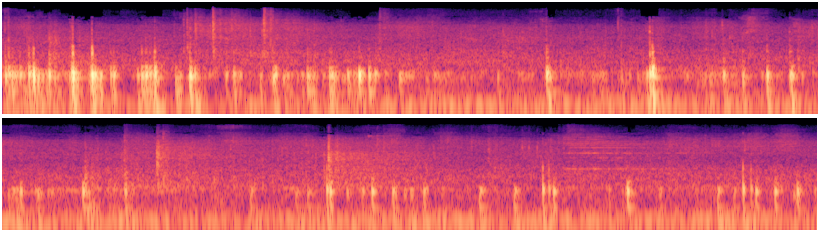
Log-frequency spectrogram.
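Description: A metal music stand rattles as it is moved and adjusted.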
